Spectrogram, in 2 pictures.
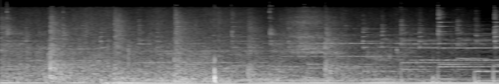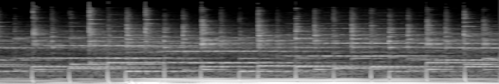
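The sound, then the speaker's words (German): A moped engine drones and rattles as it rides through an echoing bunker tunnel, its low rumble swelling louder and fuller partway through as it revs. No one speaks. “Sei mit ihm dabei, wie er zum Beispiel mit dem Töff durch den Bunker düst.”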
